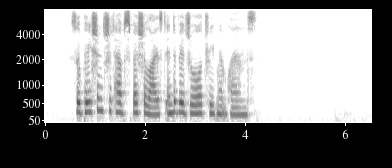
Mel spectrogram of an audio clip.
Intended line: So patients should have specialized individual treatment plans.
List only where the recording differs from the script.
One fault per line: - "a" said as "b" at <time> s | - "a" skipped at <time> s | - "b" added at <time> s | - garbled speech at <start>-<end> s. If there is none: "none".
none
